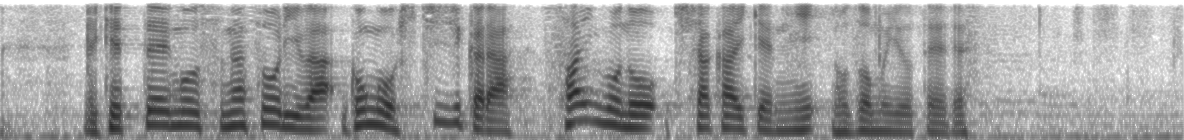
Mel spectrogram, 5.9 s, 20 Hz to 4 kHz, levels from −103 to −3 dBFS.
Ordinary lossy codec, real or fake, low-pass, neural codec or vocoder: none; real; 3.6 kHz; none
